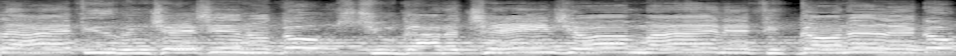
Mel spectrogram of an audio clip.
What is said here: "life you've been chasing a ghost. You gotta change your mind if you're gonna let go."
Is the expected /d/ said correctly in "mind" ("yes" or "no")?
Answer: no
